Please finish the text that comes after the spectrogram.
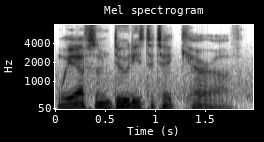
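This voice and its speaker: A stern, devout man , played by a male reader, speaks low and tersely. He is suspicious and stubborn, with a hard edge, in a dramatic reading over background ambience. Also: normal speed, fairly bright tone, a little hiss or hum. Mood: curt. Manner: terse, edgy, distrustful.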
